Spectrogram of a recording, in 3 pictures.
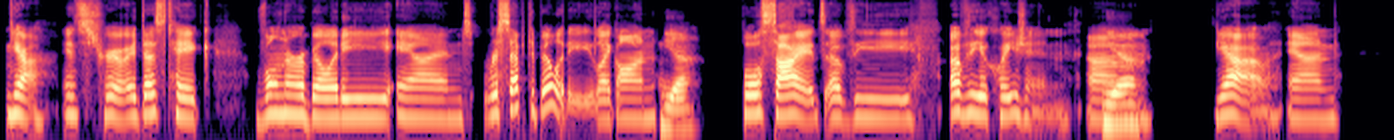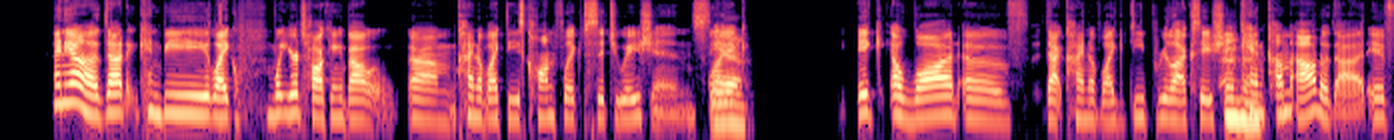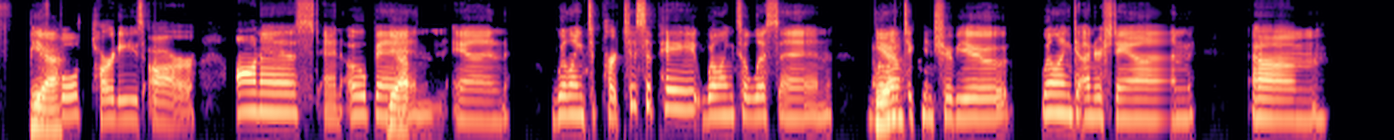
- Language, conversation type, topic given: English, unstructured, How might practicing deep listening change the way we connect with others?
- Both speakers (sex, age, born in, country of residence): female, 35-39, United States, United States; female, 40-44, United States, United States
- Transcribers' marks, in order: tapping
